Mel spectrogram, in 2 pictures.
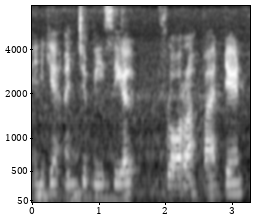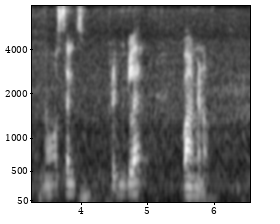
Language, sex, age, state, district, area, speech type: Malayalam, female, 45-60, Kerala, Kottayam, rural, read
